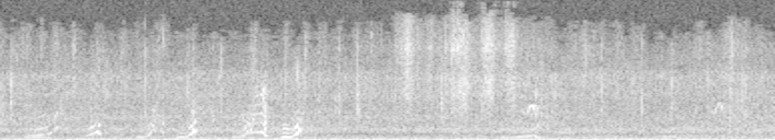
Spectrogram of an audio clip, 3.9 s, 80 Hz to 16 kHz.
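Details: California quail feeding and running around in a Las Vegas, Nevada back yard, fall 2022. A handful of quick upward-sweeping chirps sound in the first half, followed by one lower slurred note, with constant low background hum.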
